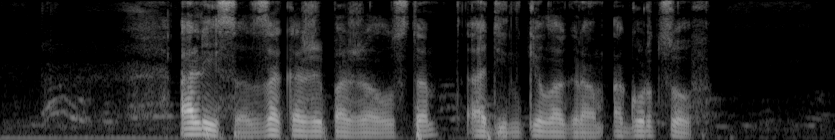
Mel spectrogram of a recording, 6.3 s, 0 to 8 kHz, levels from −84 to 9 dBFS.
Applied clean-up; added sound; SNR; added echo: none; none; none; none.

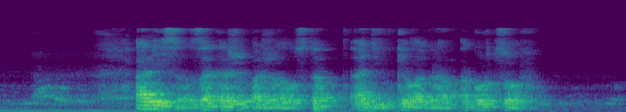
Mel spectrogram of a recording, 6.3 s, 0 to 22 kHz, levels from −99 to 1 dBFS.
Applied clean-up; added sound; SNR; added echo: none; none; none; reverberation time 0.6 s.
